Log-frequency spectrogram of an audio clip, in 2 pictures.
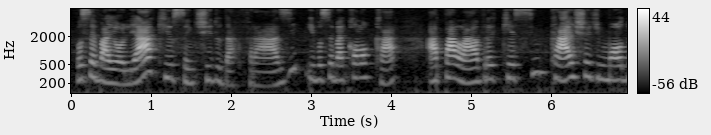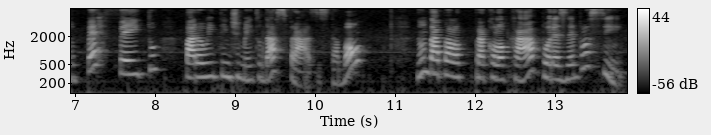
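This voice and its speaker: Brazilian woman teaching small kids remotely, patient and encouraging, a bright, slightly high voice. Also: lively intonation, unhurried. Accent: Brazilian Portuguese. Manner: patient, explaining step by step to children. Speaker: primary school teacher. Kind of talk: remote lesson for children.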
